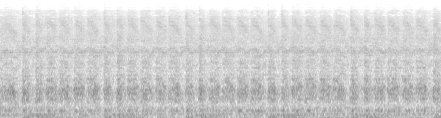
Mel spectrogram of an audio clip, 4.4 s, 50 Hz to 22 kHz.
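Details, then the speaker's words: 2008 Freightliner/Dodge Sprinter 3.0L diesel, code P0335: starter cranks steadily for several seconds but engine never fires, crank-no-start; dash lights and check engine light on, computer powered. "i hope you guys can hear the engine cranking the engine cranks but it doesn't start"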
